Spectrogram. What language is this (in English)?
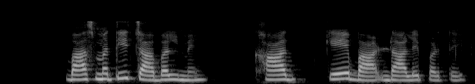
Magahi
